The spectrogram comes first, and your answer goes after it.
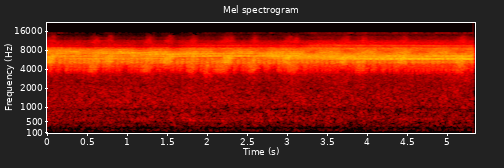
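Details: Summer cicada chorus at a traditional Japanese farm in Saitama, 20 July 2024, late morning, sunny: continuous shrill buzzing with gentle rhythmic swells, about one pulse every second.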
